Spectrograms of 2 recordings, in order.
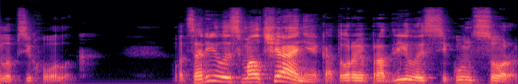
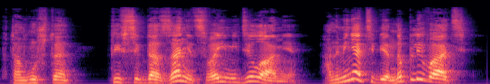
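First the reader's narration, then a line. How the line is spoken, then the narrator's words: Sudden angry reply. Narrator (Russian): Неожиданно зло ответила заместитель девушки Татьяна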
